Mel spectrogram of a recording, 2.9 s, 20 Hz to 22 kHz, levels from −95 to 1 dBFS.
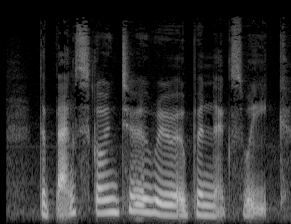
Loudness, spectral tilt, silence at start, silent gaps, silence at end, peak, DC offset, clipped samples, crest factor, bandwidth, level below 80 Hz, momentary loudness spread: -30 LUFS; -5.5 dB/octave; 0.4 s; none; 0 s; -10 dBFS; under 0.1%; under 0.1%; 20 dB; 16 kHz; -80 dBFS; 8 LU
